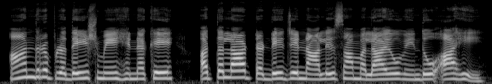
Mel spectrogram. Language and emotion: Sindhi, neutral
